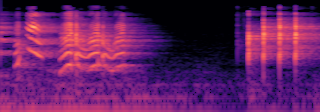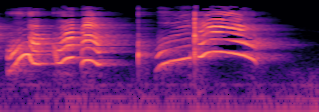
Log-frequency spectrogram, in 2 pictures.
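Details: Talking parrot producing high, squeaky voice-like phrases with wavering, bending pitch, two bursts separated by a second of silence, then a final long rising-and-falling squawky phrase; no other sounds.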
